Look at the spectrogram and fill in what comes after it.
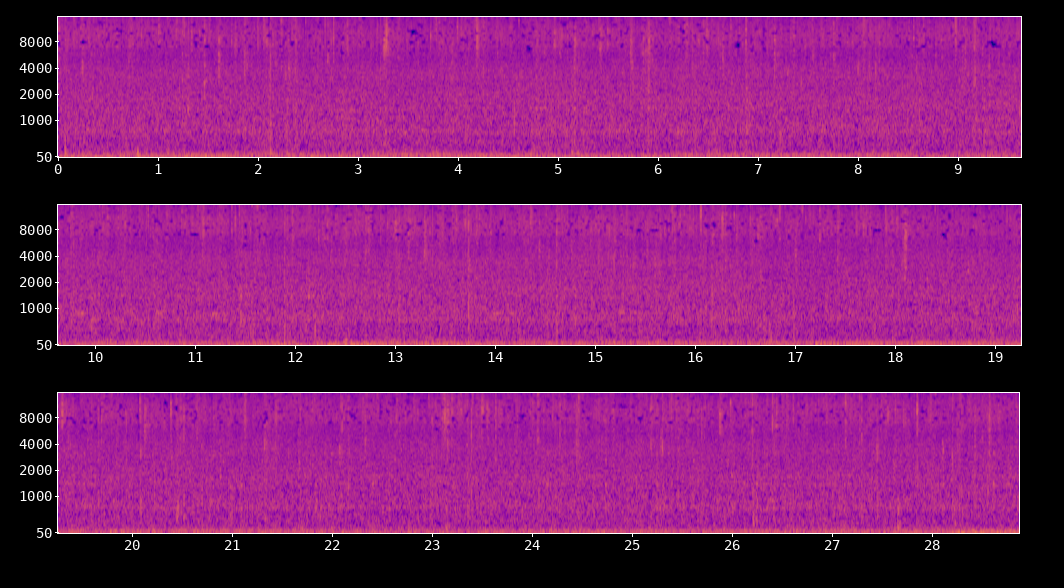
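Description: Steady downpour of rain, an even hiss of falling drops with no break.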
